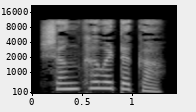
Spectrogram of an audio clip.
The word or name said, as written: ಶಂಖವಟಕ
